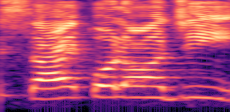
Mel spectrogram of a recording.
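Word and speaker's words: psychology: उसी तरह से सैल्मिस्ट, MIST, सैल्मिस्ट, यहाँ पर भी पी साइलेंट है, पी के जस्ट बाद एस आया है। उसी तरह से साइकोलॉजी, इसे पढ़ा जाता है साइकोलॉजी।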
